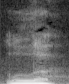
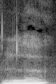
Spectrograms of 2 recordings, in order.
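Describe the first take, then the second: First: A dark, heavy L sound. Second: A light, clear L sound. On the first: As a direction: say L as a dark L, not light. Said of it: "distinguished from the dark L". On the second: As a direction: say L as a light L, not dark. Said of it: "it's the light L". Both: Shown as a demonstration.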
